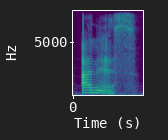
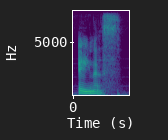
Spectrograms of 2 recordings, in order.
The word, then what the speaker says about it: Anys: Yeah, it's spelled Anys. And it's pronounced Anis. And he looked me dead in the eye and he goes, anus. Not as a question, as a statement.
